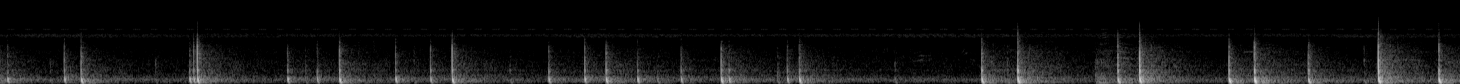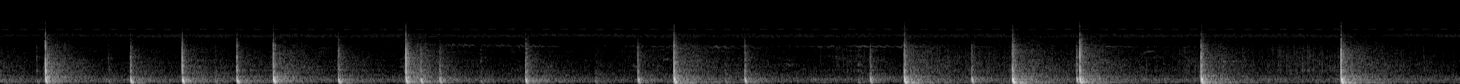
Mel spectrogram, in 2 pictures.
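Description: Aerial firework shells bursting in the distance, booms coming in quick succession about twice a second with a brief lull about a third of the way through. Crickets chirp steadily underneath.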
